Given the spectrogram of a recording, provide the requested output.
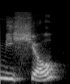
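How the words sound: The name is pronounced the French way. "I pronounce it the French name"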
